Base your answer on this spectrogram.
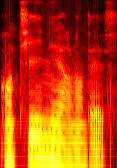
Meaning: the Netherlands Antilles
- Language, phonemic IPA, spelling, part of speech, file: French, /ɑ̃.tij ne.ɛʁ.lɑ̃.dɛz/, Antilles néerlandaises, proper noun, Fr-Antilles néerlandaises.ogg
